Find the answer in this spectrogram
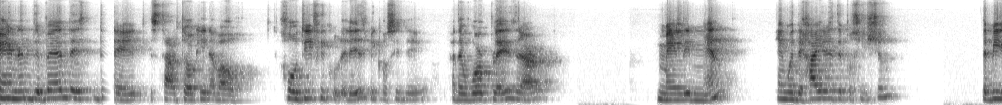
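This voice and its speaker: Somewhat breathy and at a medium pitch, a woman speaks at a fairly quick pace with ordinary pitch variation and long, frequent pauses. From Spain. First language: Spanish. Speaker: communication and marketing professional. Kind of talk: interview. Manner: energetic.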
